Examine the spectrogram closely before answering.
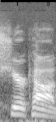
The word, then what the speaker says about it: Shere Khan: trust me, I know it's Shere Khan.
